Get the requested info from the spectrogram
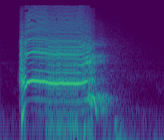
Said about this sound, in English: Should I mute myself for this scream?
